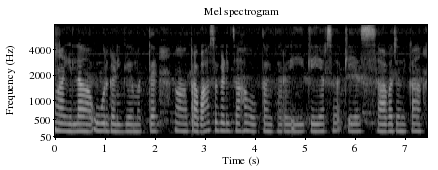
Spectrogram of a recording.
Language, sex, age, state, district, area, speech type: Kannada, female, 30-45, Karnataka, Davanagere, rural, spontaneous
